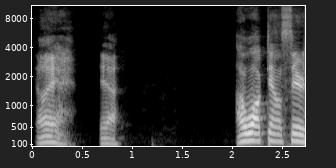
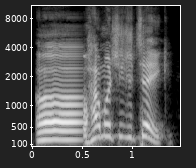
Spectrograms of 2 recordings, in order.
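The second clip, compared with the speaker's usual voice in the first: high, loud startled dad; dad hearing his son took shrooms; mock surprise; 4 semitones higher, 4 dB louder, slower than usual. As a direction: act caught off guard, then curious. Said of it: "I'm like".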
